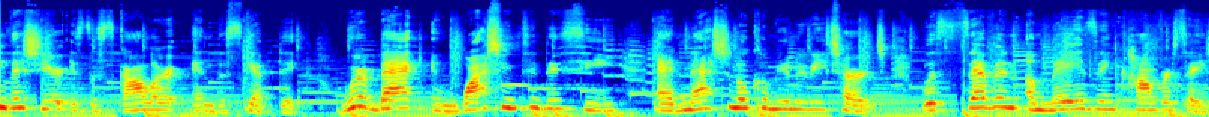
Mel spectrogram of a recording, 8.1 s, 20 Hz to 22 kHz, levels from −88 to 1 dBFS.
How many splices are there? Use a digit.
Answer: 0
